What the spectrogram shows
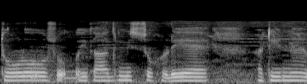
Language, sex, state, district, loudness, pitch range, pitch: Marwari, female, Rajasthan, Nagaur, -19 LUFS, 175-185 Hz, 185 Hz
